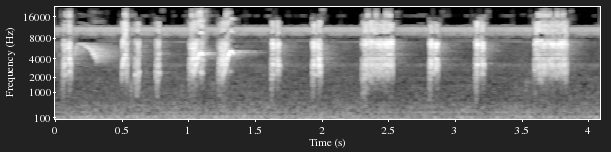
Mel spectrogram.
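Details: Konin producing rapid, high, scratchy chips and short squeaky slurred notes in uneven bursts, used as a lure to prompt other birds to sing; a continuous high-pitched whine underneath.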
